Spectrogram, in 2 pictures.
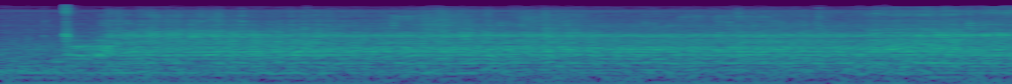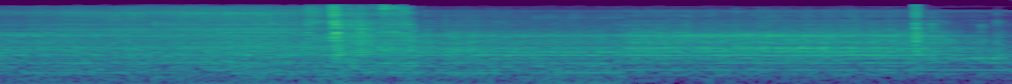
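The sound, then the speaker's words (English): A cheap Harbor Freight drill press motor runs steadily with a droning, whirring hum, broken by a few brief sharp bursts as the bit bites into a case, drilling holes at punched marks through a template for mounting banana jacks. Nobody speaks. “Even a cheap Harbor Freight drill press is better than no drill press, and that's what I'm going to use.”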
